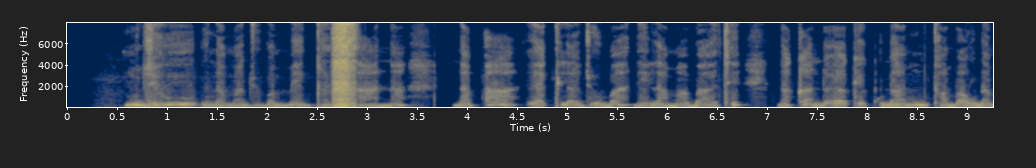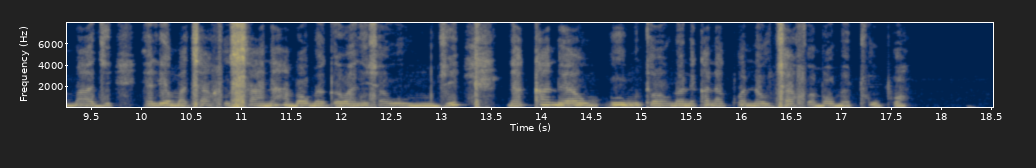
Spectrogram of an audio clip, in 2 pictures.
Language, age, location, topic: Swahili, 25-35, Nairobi, government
